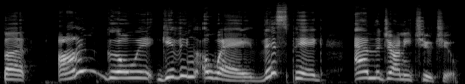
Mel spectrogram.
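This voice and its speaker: A woman's voice: sits high, big pitch swings, measured pace, fairly bright tone, no room sound, studio quality, full character voice. A woman voicing an exasperated mother who bargains firmly with her son over his toys, reading a storybook aloud. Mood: firm bargaining. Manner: firm, impatient bargaining.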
